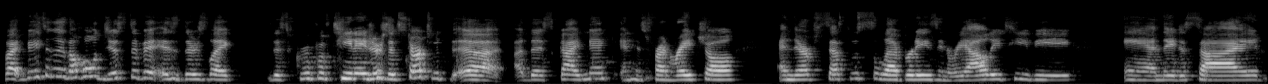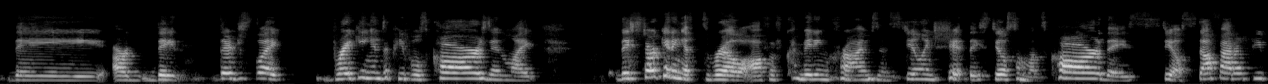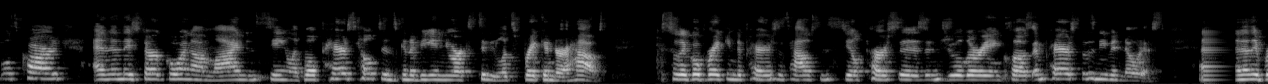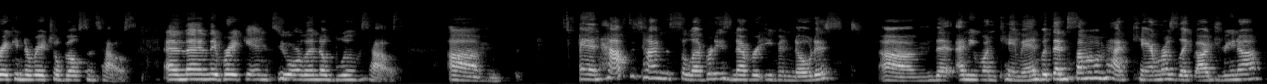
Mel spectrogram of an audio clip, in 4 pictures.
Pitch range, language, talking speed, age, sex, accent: 210-250 Hz, English, 180 wpm, 30-49, female, American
